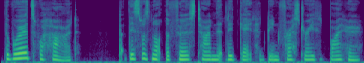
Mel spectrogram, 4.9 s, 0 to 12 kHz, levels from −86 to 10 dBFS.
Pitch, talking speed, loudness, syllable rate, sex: 210 Hz, 220 wpm, -21 LUFS, 5.5 syllables/s, female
